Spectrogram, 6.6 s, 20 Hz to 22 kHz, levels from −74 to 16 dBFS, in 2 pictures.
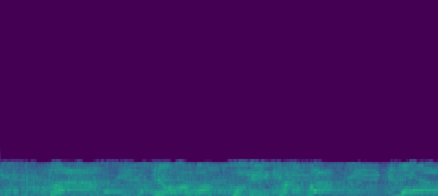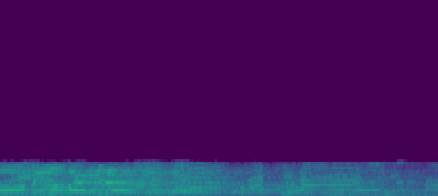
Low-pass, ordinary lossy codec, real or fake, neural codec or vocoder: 7.2 kHz; AAC, 16 kbps; real; none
